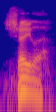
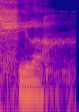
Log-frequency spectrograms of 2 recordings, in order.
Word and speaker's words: Sheila: Shayla. It's Sheila.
